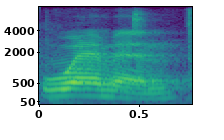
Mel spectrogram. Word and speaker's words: women: Repara que a pronúncia também muda. Eu tenho aqui woman e aqui eu tenho women.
